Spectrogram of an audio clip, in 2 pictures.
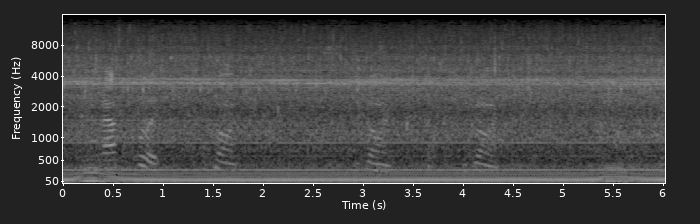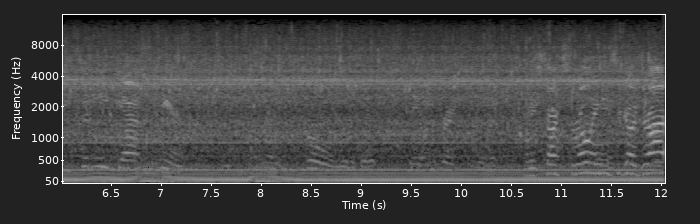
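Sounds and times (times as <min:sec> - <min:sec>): vehicle engine running low revs: 0:00.0 - 0:12.0.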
